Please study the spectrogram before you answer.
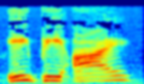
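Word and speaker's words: epipotheō: The Greek word is epipotheo, long O.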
